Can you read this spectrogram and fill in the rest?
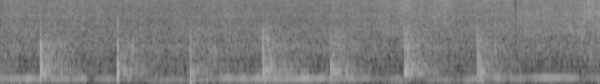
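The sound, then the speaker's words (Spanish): About seven sharp, evenly paced footsteps, each a crisp knock-like thud, sounding over a steady low hum with no one talking. “Oh, escuchan los pasos otra vez.”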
